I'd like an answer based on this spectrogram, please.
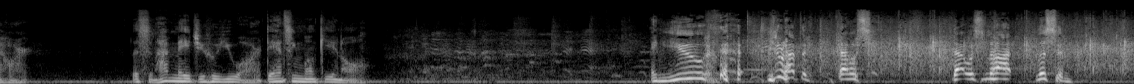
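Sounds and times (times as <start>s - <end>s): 
speech: 1.3s - 3.8s, 6.5s - 10.9s
laughter: 4.0s - 9.9s
audience clapping: 5.4s - 11.3s.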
